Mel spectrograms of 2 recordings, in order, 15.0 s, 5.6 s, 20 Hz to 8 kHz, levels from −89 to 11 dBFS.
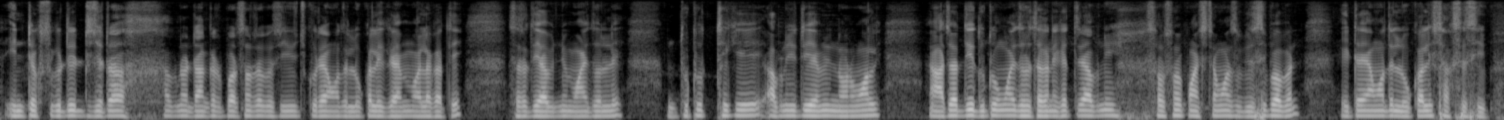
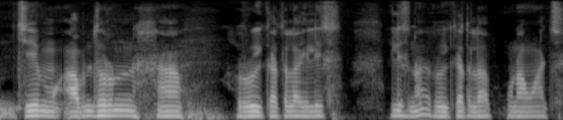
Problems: background sounds at intervals, background conversations at intervals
